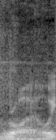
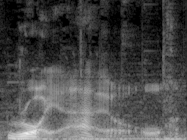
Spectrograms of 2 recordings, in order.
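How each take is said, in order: First: It is said as an ordinary word, royal. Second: It is said with unusual stress, like royale.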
